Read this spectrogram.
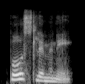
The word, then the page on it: Postliminy: Indian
